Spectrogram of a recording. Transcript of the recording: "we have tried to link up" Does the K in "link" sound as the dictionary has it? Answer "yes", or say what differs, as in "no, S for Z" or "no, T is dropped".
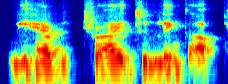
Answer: yes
